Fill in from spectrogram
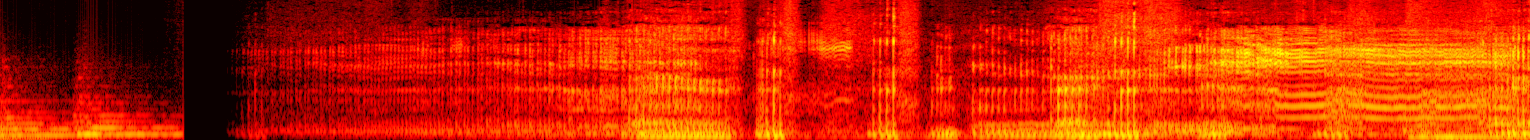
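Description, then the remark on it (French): A pig grunts and snorts loudly, a short voiced call first, then a run of harsh, rough grunts building into continuous squealing noise with no one talking. “Des scientifiques du monde entier se sont alliés pour tenter de comprendre le langage et les émotions du cochon.”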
